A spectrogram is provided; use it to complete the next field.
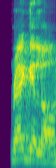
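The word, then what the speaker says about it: Reguilón: Reguilon, sorry. Reguilon, that's how you say his name.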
